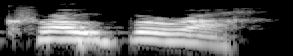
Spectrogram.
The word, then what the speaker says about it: Crowborough: 27 men seeking asylum have arrived at Crowborough Training Center. Is that how you say it? Yeah, that's about right. Okay. I'll go with Crowborough.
